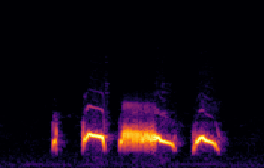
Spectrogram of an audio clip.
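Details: Spotted dove used as a decoy to lure wild doves, cooing: a short clipped note, then three low, hollow coos, the middle one longest and slightly falling, ending in a brief final coo, in a quiet setting.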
